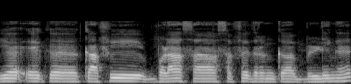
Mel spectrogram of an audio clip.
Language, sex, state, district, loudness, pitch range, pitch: Hindi, male, Bihar, Darbhanga, -17 LUFS, 135-145 Hz, 140 Hz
